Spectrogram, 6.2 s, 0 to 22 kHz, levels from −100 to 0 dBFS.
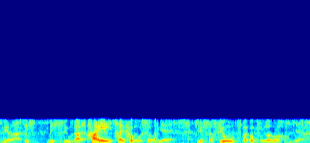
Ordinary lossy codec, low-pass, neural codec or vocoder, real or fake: Opus, 32 kbps; 3.6 kHz; codec, 24 kHz, 1.5 kbps, HILCodec; fake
